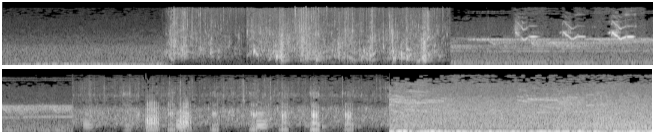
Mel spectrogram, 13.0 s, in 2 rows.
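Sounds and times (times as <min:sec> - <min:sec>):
swooping bird chirps: 0:04.5 - 0:07.2
harsh rapid bird calls: 0:04.6 - 0:07.2.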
